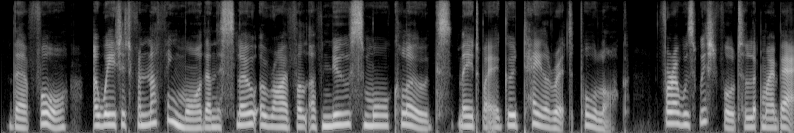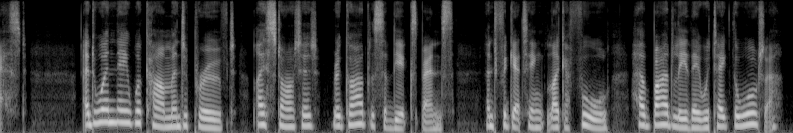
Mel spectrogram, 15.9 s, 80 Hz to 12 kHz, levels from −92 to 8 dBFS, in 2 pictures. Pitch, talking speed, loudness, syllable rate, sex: 210 Hz, 205 wpm, -19 LUFS, 5.7 syllables/s, female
